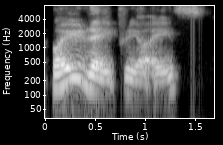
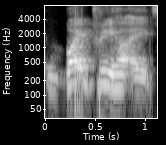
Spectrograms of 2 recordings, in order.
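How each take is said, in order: First: The first word is said in full. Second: The first word is slurred and shortened. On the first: The speaker calls it right. "instead of" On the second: The speaker calls it wrong. "if one slurs the words"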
